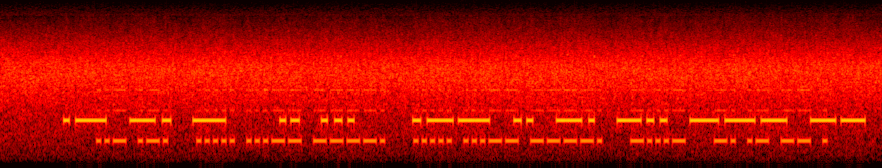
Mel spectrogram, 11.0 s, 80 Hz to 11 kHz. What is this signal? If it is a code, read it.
Morse code, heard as two keyed tones, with radio static. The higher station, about 15 wpm, 1000 Hz: ANT IS WINDOM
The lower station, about 23 wpm, 610 Hz: UR 539 539 <BT> NAME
